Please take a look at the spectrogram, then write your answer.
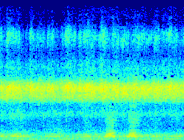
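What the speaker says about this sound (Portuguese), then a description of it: "tem cigarras, grilos e tem uns sapos ali, principalmente" Layered nature ambience of cicadas, crickets and frogs used for a suspense film sound design: a steady high insect drone runs throughout, with two short frog croaks rising near the end.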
